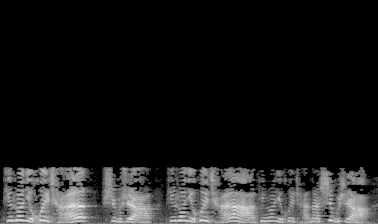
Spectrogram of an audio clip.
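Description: A woman's voice: high-pitched, expressive, normal speed. A woman teaching Chan koans in an online class, speaking colloquially, repeating phrases and acting out the dialogue. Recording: dull lo-fi recording.

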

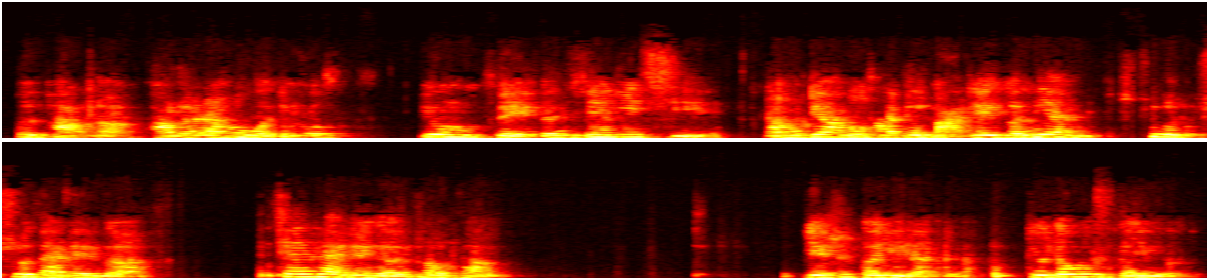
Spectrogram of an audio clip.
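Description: A man in a meditation group, describing his practice in a halting, unsure way. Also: high-pitched. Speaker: meditation student. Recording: distant, roomy, dull with faint noise.

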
